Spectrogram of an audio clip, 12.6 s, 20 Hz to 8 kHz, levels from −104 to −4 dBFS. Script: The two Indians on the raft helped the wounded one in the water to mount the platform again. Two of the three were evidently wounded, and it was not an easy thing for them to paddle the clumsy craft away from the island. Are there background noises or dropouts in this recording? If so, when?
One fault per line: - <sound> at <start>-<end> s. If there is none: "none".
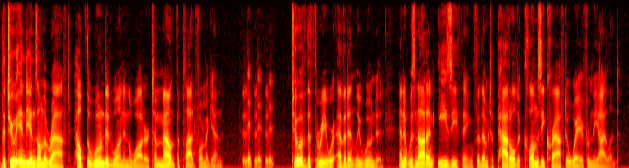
- laugh at 4.8-5.5 s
